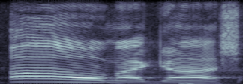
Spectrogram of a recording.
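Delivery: big loud "oh", dropping in pitch; loud exclamation. Real, not acted. Host recovering from laughter, exclaiming loudly. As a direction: let it burst out after the laughing fit.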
